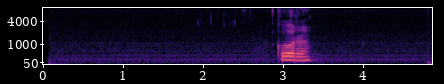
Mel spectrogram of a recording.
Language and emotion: Russian, neutral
